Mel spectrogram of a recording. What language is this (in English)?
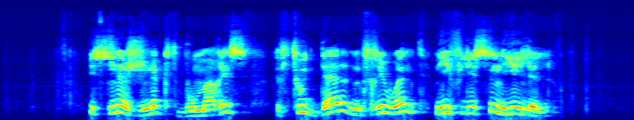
Kabyle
